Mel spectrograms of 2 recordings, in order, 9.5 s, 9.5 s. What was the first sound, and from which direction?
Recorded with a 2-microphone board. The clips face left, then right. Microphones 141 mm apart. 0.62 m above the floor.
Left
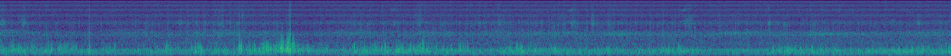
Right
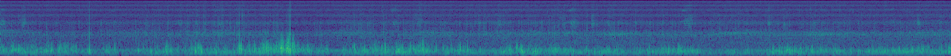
Only background noise.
